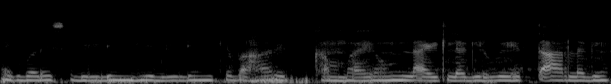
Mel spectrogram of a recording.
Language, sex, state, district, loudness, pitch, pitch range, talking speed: Chhattisgarhi, male, Chhattisgarh, Bilaspur, -34 LUFS, 185 Hz, 175-190 Hz, 195 wpm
